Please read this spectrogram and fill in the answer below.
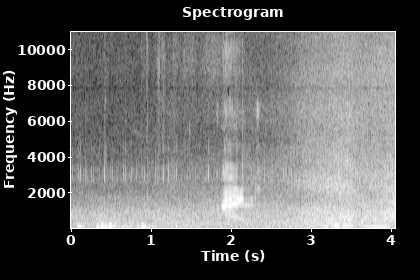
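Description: Yuneec H520 hexacopter's six electric motors and propellers spinning up for take-off: a short high chirp about halfway through, then a whirring hiss that builds steadily as it lifts off the pad.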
